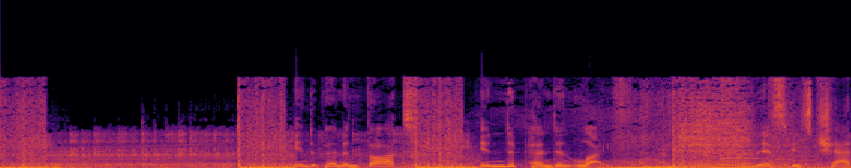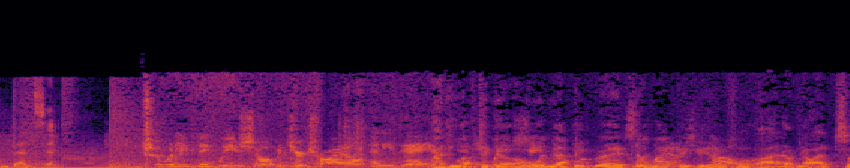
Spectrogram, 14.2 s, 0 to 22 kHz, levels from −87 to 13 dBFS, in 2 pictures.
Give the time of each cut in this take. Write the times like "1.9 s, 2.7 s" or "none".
8.3 s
